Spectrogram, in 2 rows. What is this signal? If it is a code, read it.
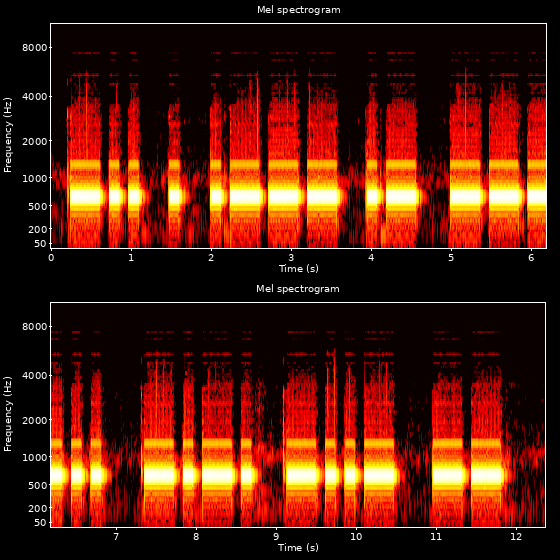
Morse code, heard as a keyed tone, about 10 wpm, 660 Hz. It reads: DE JA8CXM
